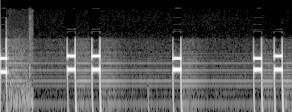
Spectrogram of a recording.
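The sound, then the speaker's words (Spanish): Phone keypad tones as a Chilean RUT ID number is keyed in, followed by the hash key, on Banco de Chile's Fonobank phone line: about ten short, clear beeps, mostly in quick pairs separated by brief pauses, over a faint steady hum, with no talking. “Por favor, ingrese su RUT seguido del signo gato.”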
